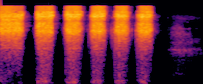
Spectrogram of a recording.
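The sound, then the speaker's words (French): A voice imitates a can of gold spray paint, making six quick, evenly spaced hissing bursts, followed by a faint, breathy trailing sound. “Là, imagine un tas de merde, un gros tas de merde fumant sur lequel on met de la peinture or en canette.”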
